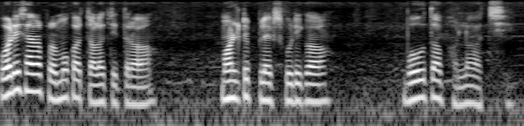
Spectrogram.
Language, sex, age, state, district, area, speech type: Odia, male, 18-30, Odisha, Rayagada, rural, spontaneous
